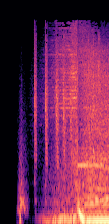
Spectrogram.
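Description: Intro sting for a logo animation: after a moment of silence, a whoosh rises and builds, landing about a second and a half in on a deep bass boom that falls in pitch and opens electronic music.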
